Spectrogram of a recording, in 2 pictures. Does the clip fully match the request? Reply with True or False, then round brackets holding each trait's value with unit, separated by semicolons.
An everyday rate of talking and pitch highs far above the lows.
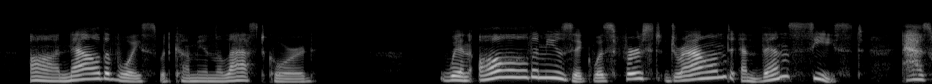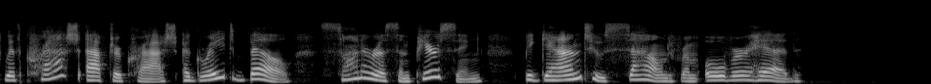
False (115 wpm; 8.5 semitones)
